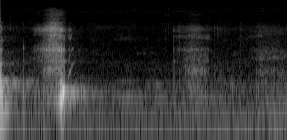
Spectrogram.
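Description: One short, sharp breathy vocal sound about half a second in, like a laugh or a hiccup, then low room sound with a faint brief hiss around the middle.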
